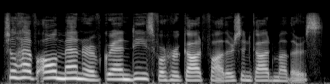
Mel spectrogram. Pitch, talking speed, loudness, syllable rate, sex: 225 Hz, 200 wpm, -15 LUFS, 5.4 syllables/s, female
